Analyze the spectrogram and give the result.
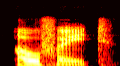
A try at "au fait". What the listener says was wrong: Yeah, au fait. I think the T is not pronounced. It's au fait, I believe.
